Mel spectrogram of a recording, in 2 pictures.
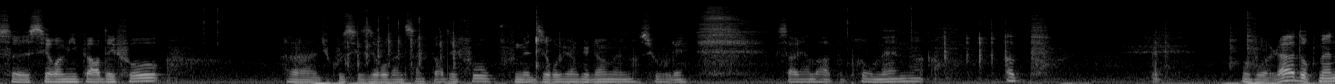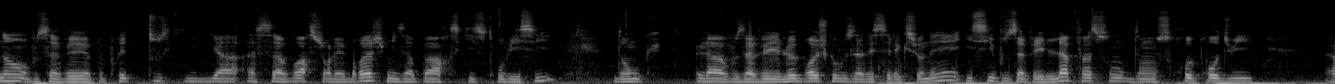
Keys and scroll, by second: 3.2-4.5 typing, 9.7 ctrl+z.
